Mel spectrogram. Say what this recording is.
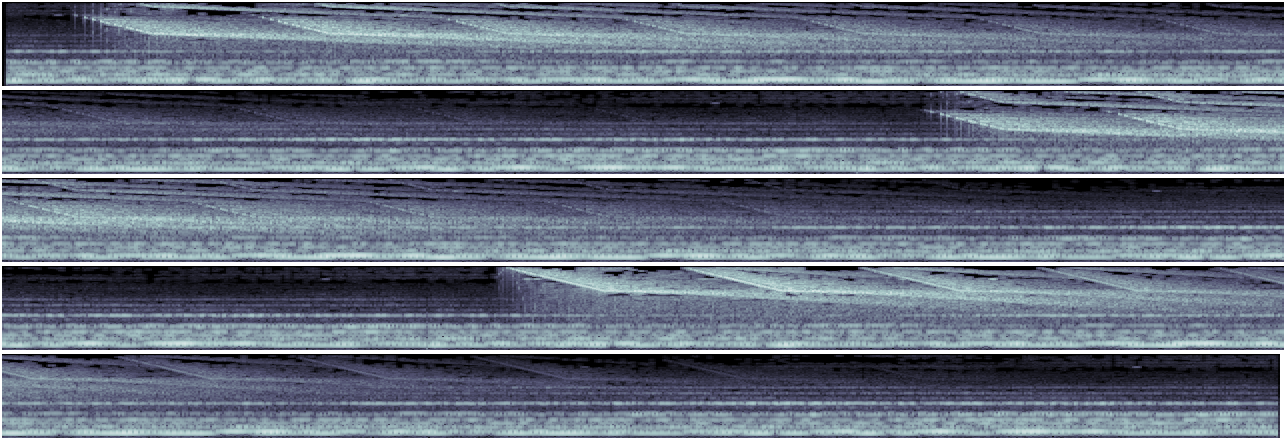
Blade Runners Harmony
blade, night, runner, smooth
